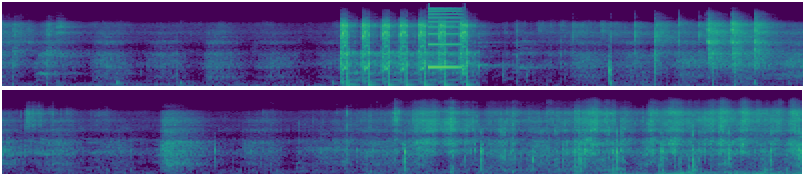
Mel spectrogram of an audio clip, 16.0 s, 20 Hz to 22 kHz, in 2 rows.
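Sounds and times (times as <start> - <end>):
airsoft gun full-auto burst: 3.4 - 4.8.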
